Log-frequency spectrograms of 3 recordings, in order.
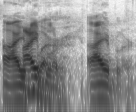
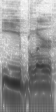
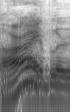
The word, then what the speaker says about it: Eibler: e r so the E silent so it's ier all my life I grew up being called ebler sure but ier is the German pronunciation so I'm half German so ier is the correct pronunciation well it's you know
